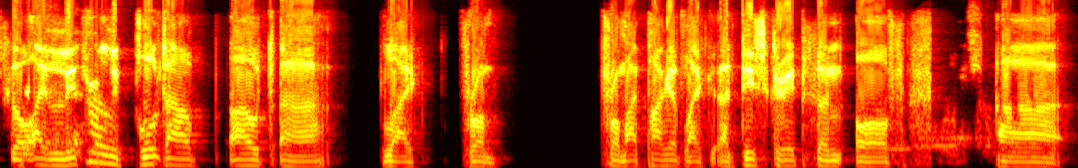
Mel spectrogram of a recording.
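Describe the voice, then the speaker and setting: A man talking casually as a game designer being interviewed, halting and often restarting his words. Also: low voice, bright, forceful tone, low-quality recording. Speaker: tabletop game designer, guest.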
